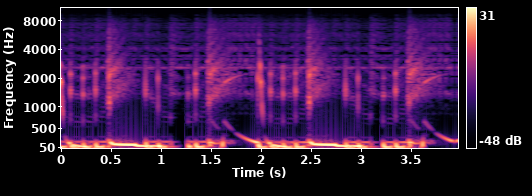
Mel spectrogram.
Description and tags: Thank you, enjoy
drum-loop, drums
